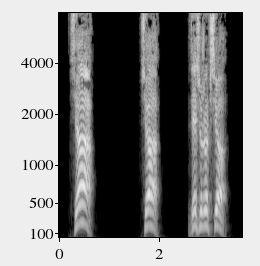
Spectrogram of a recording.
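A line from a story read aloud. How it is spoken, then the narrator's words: Loud curt sorceress. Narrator (Russian): громко бросила волшебница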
